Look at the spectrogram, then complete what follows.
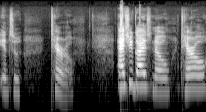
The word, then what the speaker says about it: tarot: image we are going to be talking about tarot that's how is actually pronounced not terot but hey I'm not the one to judge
